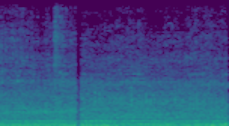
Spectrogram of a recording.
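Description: Steady outdoor ambience of a store parking lot: a low hum of distant traffic and background noise, with a brief drop in level just under a second in.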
